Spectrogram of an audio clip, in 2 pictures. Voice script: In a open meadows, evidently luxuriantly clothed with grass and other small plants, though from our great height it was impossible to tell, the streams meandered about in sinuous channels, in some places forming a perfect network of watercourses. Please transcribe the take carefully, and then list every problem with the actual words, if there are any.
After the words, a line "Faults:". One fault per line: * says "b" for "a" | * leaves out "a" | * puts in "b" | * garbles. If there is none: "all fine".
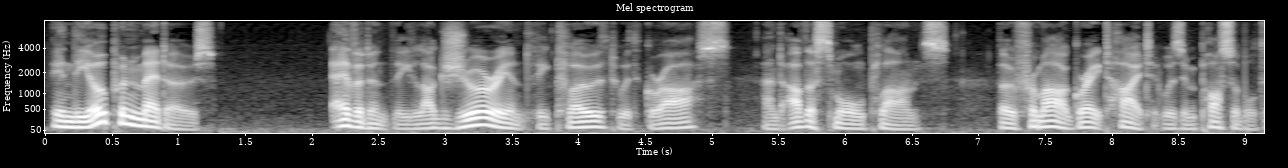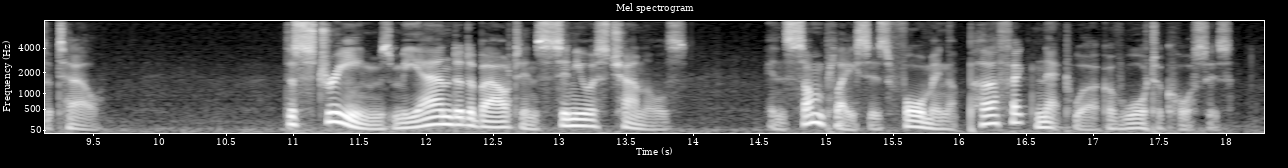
In the open meadows, evidently luxuriantly clothed with grass and other small plants, though from our great height it was impossible to tell, the streams meandered about in sinuous channels, in some places forming a perfect network of watercourses.
Faults:
* says "the" for "a"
